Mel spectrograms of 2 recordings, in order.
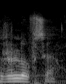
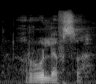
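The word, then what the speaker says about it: Roelofse: It is spelled R-O-E-L-O-F-S-E, and it is pronounced Rulofsa. Rulofsa.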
